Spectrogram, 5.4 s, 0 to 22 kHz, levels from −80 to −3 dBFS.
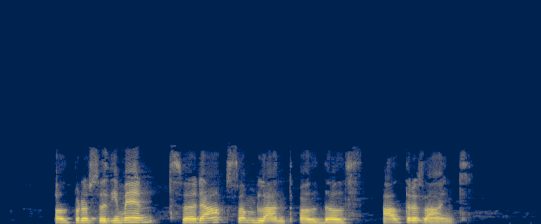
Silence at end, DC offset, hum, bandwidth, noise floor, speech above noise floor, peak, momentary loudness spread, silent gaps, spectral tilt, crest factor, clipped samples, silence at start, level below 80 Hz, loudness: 0.85 s; under 0.1%; none; 7.6 kHz; -72 dBFS; 58 dB; -2 dBFS; 8 LU; none; -5.5 dB/octave; 14 dB; under 0.1%; 0.55 s; -62 dBFS; -15 LUFS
